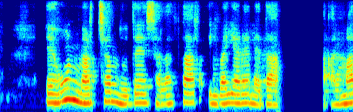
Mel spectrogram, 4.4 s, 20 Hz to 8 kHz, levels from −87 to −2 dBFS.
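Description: From 2.66 s to the end, each stretch of speech returns roughly every third of a second as a thinner, ringing copy, peaking about 15 dB below the speech. This is feedback echo between two devices: one device plays another's call audio into a nearby microphone, which that device's echo canceller cannot remove.

From 3.45 to 4.06 s a call audio freeze holds the sound for 583 ms, about 480 ms of it silent, then resumes where it stopped, so nothing is missing. The likely cause is delayed packets emptying the jitter buffer.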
